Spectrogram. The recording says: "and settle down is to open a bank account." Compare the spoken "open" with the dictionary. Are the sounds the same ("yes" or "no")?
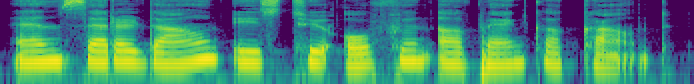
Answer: no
